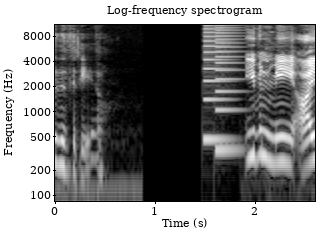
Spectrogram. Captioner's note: beep-beep synth noise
